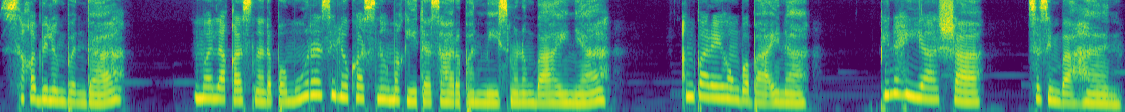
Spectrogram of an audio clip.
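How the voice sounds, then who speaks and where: A woman's voice: fairly high pitch, lively intonation, moderate pace, pauses often, dark tone, dry recording, clean studio sound, faint music behind. A woman with a Filipino accent reading a scripted, dramatic romance story as narrator.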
